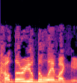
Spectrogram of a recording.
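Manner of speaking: put-on loud, slow, indignant, botched Serbian-sounding accent. Retelling how an angry game developer reacted to a delay: imitating Michel Ancel's accent. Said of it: "I don't know how to do his fucking accent".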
